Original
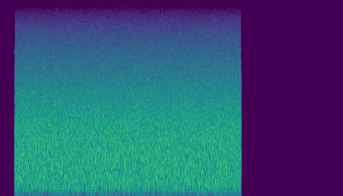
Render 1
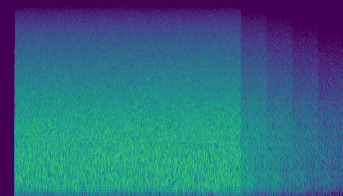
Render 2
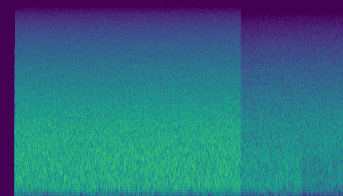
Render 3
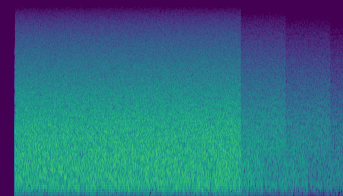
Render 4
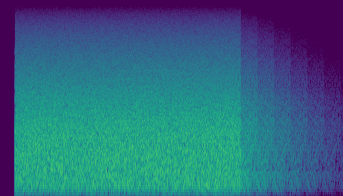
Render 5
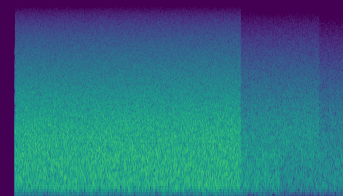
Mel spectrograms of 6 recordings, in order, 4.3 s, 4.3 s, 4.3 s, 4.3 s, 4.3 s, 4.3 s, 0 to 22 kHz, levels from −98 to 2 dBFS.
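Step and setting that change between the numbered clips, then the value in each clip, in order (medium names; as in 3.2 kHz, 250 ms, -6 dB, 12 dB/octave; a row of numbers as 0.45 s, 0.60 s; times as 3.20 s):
echo whose repeats swap between lows and highs, time: 161 ms, 763 ms, 280 ms, 104 ms, 490 ms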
